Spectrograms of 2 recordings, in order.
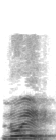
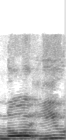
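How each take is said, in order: First: It is said as one gliding syllable, 'noe'. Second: It is said as two syllables, 'no' and 'ee'. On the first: The speaker calls it right. "এখানে কি উচ্চারণ হবে?" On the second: The speaker calls it wrong. "এখানে কিন্তু নো ই উচ্চারণ হবে না"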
